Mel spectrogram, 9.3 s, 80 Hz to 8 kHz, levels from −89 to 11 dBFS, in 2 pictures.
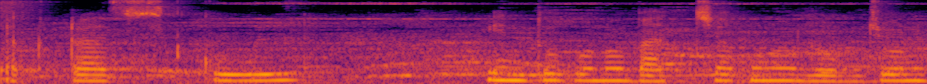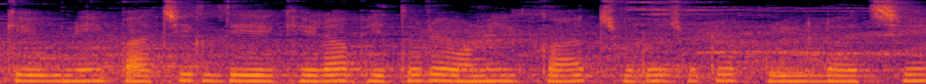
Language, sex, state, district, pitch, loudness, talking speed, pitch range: Bengali, female, West Bengal, North 24 Parganas, 205 Hz, -18 LUFS, 130 wpm, 195-215 Hz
